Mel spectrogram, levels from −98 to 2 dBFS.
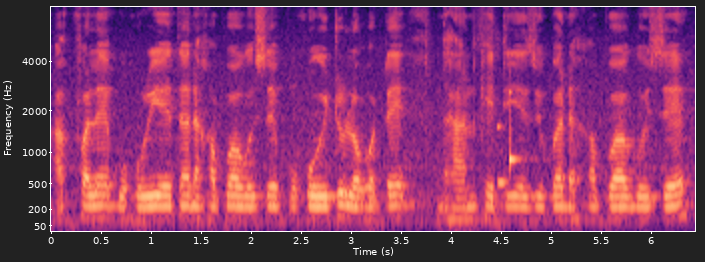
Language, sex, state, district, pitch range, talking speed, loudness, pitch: Assamese, male, Assam, Sonitpur, 110-120 Hz, 130 wpm, -18 LUFS, 115 Hz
